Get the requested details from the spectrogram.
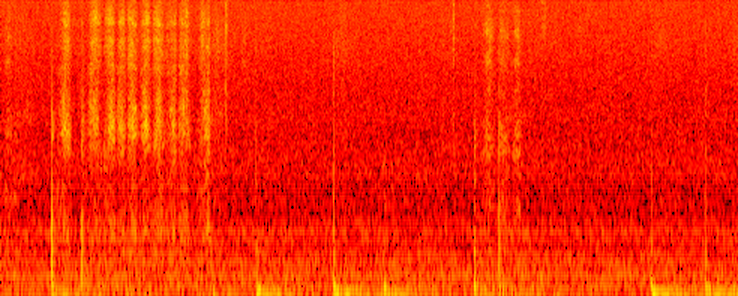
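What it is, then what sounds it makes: Stylus on a glass tablet screen. A plastic-tipped Apple Pencil strokes and taps across a flat glass iPad touchscreen, with an occasional fingertip touch. Soft, scratchy rubbing fills the background, with a brighter buzzy stretch of strokes early on. Short, dry taps click out now and then and die away almost instantly.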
